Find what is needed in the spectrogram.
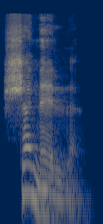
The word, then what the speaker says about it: Chanel: Chanel em francês é Chanel. Chanel. Chanel. Você vai pronunciar o L no final, mas um L bem francês. L. Chanel. CH tem o som do Ch.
